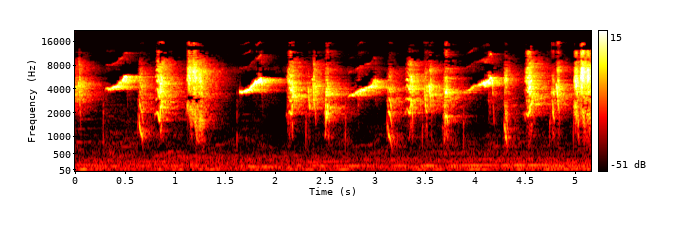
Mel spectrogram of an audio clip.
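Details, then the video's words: A Long-tailed Shrike sings a fast, varied song: rising whistled notes mixed with harsh, scratchy chatter, several phrases a second, with no other sounds. "MASTERAN CENDET GACOR"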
